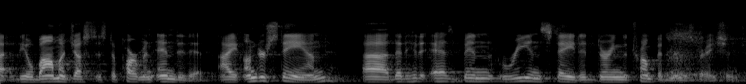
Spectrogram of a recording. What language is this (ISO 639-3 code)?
eng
